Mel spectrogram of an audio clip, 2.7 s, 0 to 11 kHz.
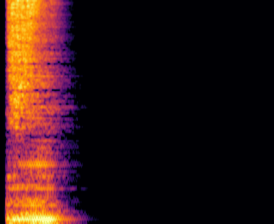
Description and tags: I used FL Studio 11 to create this effect, I filter the sound with Gross Beat plugins.
electric, freaky, sound-design, lo-fi, digital, fxs, future, computer, robotic, sound-effect, fx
